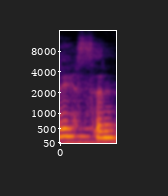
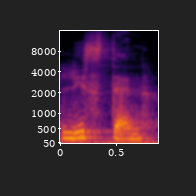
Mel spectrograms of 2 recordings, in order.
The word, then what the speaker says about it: listen: in castles people often listen to Christmas songs and watch ballet dances in castles which letter is silence and all these words have in common a silent t we don't say things like listen or caste Le we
